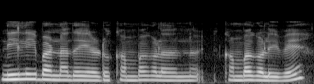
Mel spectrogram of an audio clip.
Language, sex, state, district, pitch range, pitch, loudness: Kannada, female, Karnataka, Bangalore, 190-220 Hz, 200 Hz, -14 LUFS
